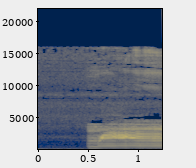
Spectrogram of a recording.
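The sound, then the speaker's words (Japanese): A stray cat that has come into the house gives a single drawn-out meow, fairly loud, starting after a brief quiet moment and holding steady to the end with no talking over it. “野良猫が入ってきましたわ。”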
